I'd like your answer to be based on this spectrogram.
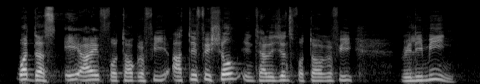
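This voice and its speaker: Speaking at a moderate pace, a man with a Singaporean accent has a high pitch and ordinary pitch variation. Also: dry, close sound with no echo, very clean recording, silent background. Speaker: tech company product presenter. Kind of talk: product launch presentation. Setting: stage with audience at launch event.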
